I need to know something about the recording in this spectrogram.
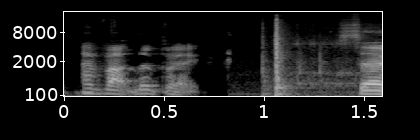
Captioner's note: tape recorder clicks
